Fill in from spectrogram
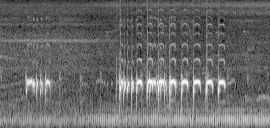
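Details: Local zebra dove, perkutut lokal, cooing to coax other doves into song: a short stuttered phrase, a pause, then a longer run of about nine rhythmic, evenly spaced coo notes over a steady low hum.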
